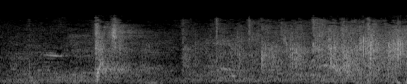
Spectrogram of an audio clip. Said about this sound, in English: Everybody clap on that one.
